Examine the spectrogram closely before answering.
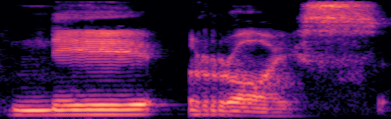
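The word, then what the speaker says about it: Nänie: okay going back think I might have mispronounced that before nee Royce is how that's pronounced let's go on page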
